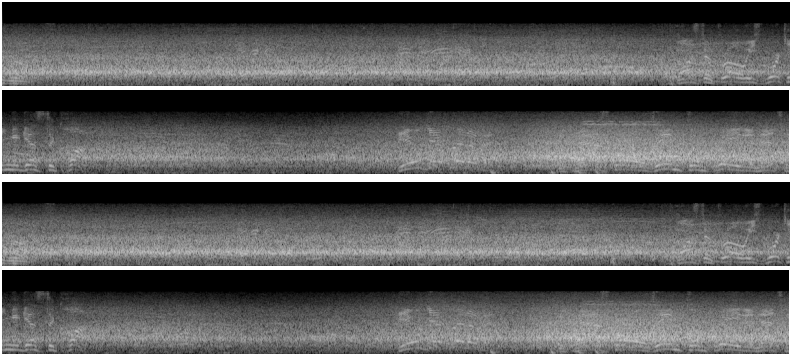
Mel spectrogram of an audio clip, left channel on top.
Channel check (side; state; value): both; normal; correlation 0.67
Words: rooms. Wants to throw. He's working against the clock. He'll get rid of it. The pass falls incomplete, and that's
